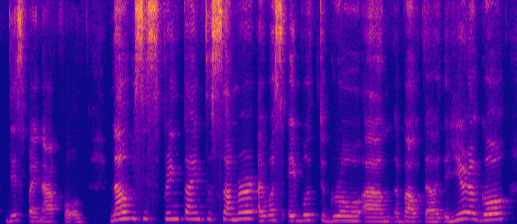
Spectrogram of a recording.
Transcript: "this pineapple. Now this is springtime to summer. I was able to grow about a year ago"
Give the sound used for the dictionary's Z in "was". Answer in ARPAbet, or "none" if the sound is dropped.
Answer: S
